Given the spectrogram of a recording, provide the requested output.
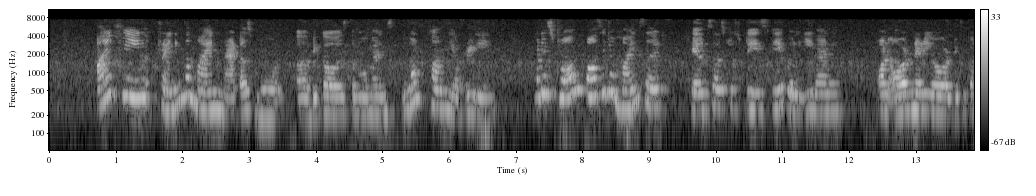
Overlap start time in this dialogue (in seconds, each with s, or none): none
